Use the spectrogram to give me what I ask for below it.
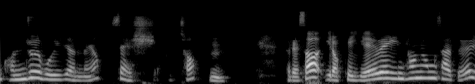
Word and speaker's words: sèche: 근데 이게 여성형으로 바뀔 때 sec 이렇게 바뀌는 게 아니라 아예 철자랑 발음이 싹 다 바뀝니다. 그래서 읽어볼게요. sèche, sèche. 굉장히 발음이 좀 건조해 보이지 않나요? sèche, 그쵸?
